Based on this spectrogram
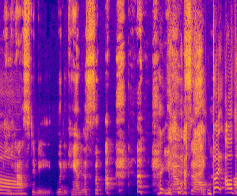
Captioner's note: Jill laughs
